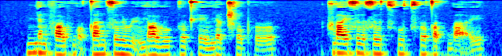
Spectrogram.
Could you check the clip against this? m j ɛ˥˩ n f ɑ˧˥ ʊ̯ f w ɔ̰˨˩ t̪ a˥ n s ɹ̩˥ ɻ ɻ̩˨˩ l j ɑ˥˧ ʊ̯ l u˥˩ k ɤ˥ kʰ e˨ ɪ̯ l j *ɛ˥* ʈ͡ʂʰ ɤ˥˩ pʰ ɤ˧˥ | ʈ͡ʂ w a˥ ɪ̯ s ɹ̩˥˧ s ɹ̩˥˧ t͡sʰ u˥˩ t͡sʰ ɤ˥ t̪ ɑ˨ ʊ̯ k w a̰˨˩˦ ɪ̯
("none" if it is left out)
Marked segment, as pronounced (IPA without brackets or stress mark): ɛ˥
